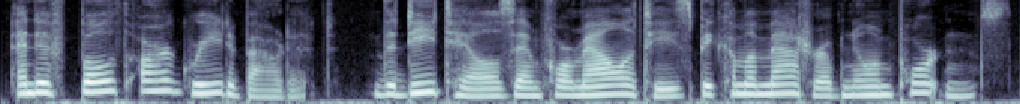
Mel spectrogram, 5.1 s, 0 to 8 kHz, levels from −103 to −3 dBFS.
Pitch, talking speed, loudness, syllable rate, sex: 195 Hz, 200 wpm, -18 LUFS, 6.3 syllables/s, female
